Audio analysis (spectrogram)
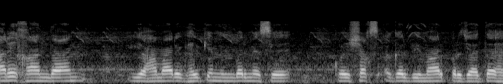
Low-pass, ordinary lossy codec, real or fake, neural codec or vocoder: none; none; real; none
